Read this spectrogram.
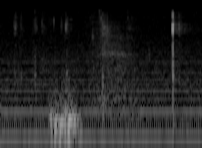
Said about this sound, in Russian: Я набираю install package.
